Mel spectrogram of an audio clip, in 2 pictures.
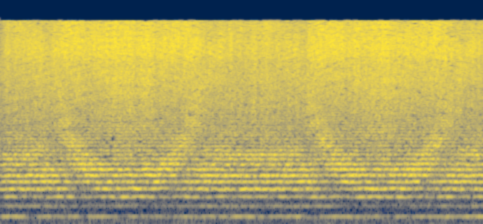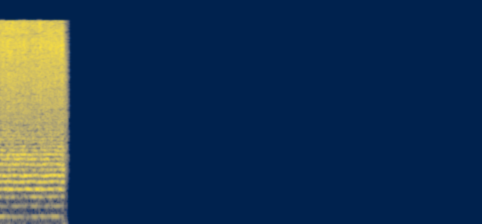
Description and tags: multisampled Reese made with Massive+Cyanphase Vdist+various other stuff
